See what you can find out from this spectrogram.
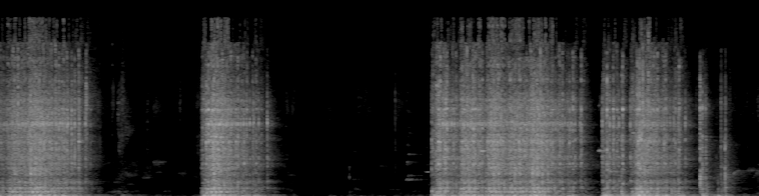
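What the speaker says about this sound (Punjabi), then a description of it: "ਇਦਾਂ ਆਪਾਂ ਨੇ ਸਲਾਈ ਲਾ ਲੈਣੀ ਜੀ" An electric sewing machine runs in several loud, close bursts of steady whirring stitching, separated by short pauses, while sewing the belt and pocket onto a salwar; no one speaks.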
